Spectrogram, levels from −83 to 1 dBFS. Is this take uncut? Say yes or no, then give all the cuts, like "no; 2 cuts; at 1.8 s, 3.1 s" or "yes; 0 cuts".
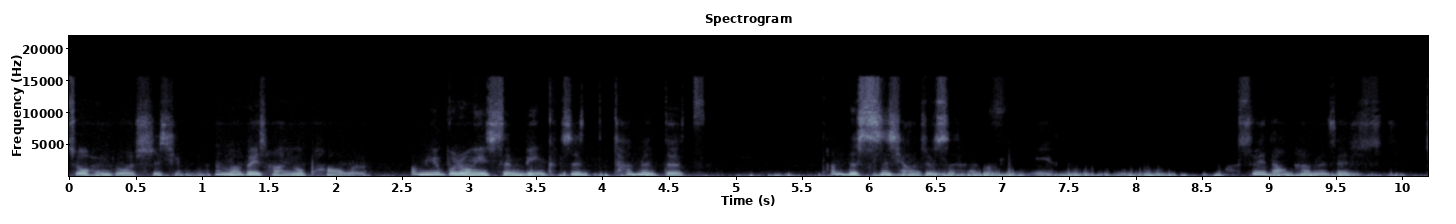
no; 1 cut; at 2.3 s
